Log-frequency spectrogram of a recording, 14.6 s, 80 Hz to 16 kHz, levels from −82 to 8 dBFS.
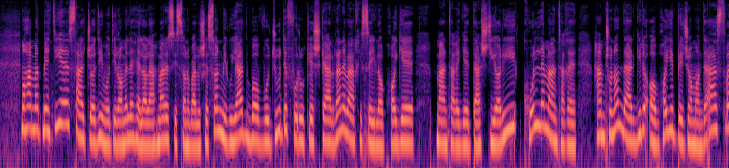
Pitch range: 165-210 Hz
